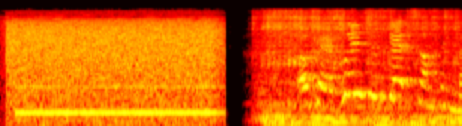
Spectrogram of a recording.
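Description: Television static hiss with a steady beep tone, a glitch sound effect that cuts off suddenly after about a second. It is followed by a short wavering, voice-like sound over a low hum.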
